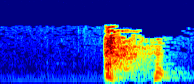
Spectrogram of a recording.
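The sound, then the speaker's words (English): A single person's cough comes in two rough bursts, the first stronger than the second. A faint steady hum sits underneath before it and alongside it. “As I cough.”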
